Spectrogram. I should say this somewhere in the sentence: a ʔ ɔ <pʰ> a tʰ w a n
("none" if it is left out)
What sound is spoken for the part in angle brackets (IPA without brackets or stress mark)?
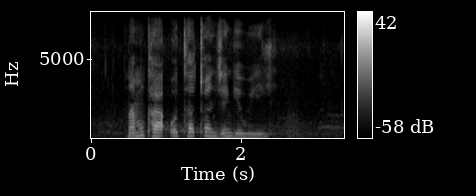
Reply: tʰ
